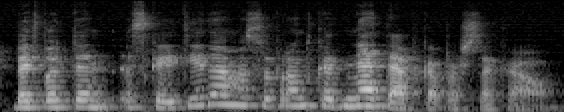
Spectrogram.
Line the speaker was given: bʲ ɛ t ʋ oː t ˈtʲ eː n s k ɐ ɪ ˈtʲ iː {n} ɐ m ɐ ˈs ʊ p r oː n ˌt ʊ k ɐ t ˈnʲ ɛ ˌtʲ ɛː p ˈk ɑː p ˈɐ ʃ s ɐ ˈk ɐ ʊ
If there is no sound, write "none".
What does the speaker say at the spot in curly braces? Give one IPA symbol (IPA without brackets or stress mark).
d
